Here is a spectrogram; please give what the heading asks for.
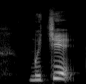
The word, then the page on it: mwce: Apatani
